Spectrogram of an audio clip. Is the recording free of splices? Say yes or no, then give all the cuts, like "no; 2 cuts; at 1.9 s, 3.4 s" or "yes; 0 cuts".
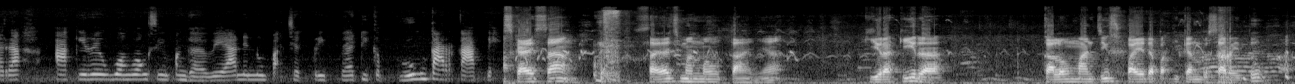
no; 1 cut; at 5.1 s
